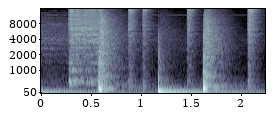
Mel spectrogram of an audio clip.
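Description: A groove played back on Superior Drummer 3's sampled acoustic drum kit: kick drum, snare, hi-hat and cymbals in a steady beat.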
